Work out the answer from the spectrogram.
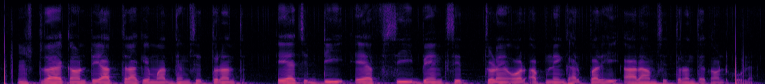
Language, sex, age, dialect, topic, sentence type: Hindi, male, 18-24, Awadhi Bundeli, banking, statement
